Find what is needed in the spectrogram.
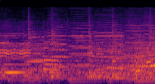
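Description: Mariachi music: violins playing a melody over a bass line whose notes change about twice a second.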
